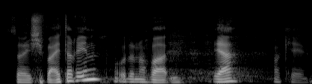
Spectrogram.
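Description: A man's voice: medium pitch, sing-song, normal speed. A man giving a conversational sermon to a congregation, reading Bible verses aloud. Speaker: preacher. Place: church hall. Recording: long hall reverb.

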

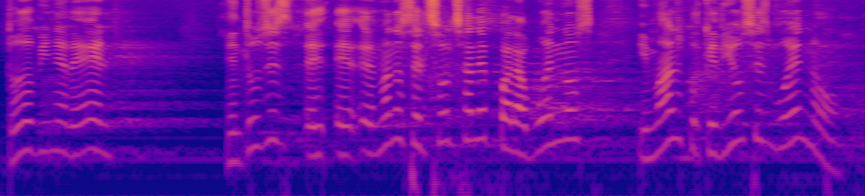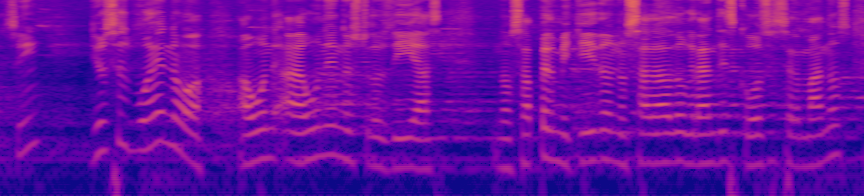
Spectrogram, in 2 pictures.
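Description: High-voiced pastor preaching in a hall. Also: male voice, unhurried, fairly bright tone. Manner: calls out to the congregation with frequent "sí?" and "hermanos". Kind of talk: sermon. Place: church hall. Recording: reverberant church hall with congregation.

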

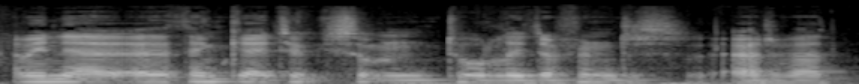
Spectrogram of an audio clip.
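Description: A low-voiced man with a Donegal Irish accent talks as a podcast co-host. He chats in a casual, rambling style, with a joking streak. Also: fairly even intonation, very fast, a bit bright. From County Donegal, Ireland. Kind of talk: casual fan podcast chat.

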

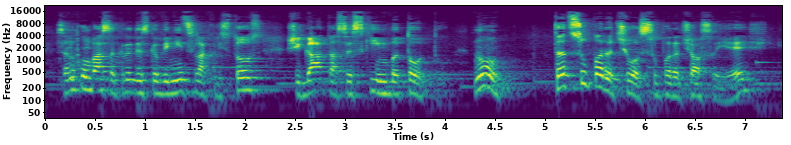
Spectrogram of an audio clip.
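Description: High-voiced preacher, joking with congregation. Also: male voice, a bit bright, reverberant. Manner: joking, asks the congregation questions. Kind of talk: conversational sermon with congregation call-and-response.

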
